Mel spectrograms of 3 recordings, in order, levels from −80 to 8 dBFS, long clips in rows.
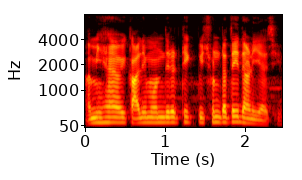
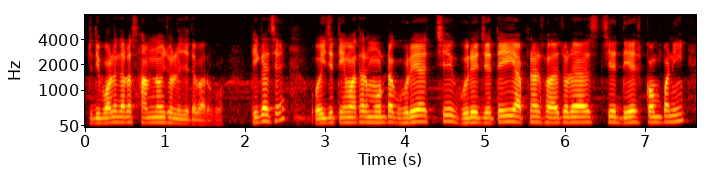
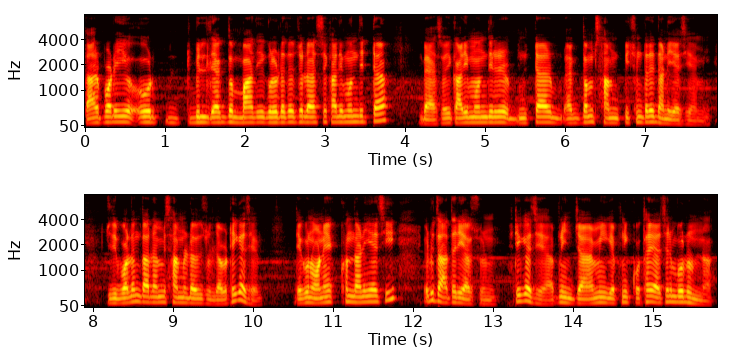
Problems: constant background noise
